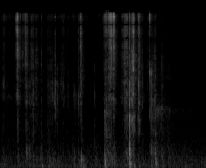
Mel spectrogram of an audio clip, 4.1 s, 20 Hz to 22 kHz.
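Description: A stack of 1997 Upper Deck Collector's Choice football cards being flipped through by hand: faint slides and flicks of card stock against card stock. The strokes are scattered, with most of them between about two and three seconds in.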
